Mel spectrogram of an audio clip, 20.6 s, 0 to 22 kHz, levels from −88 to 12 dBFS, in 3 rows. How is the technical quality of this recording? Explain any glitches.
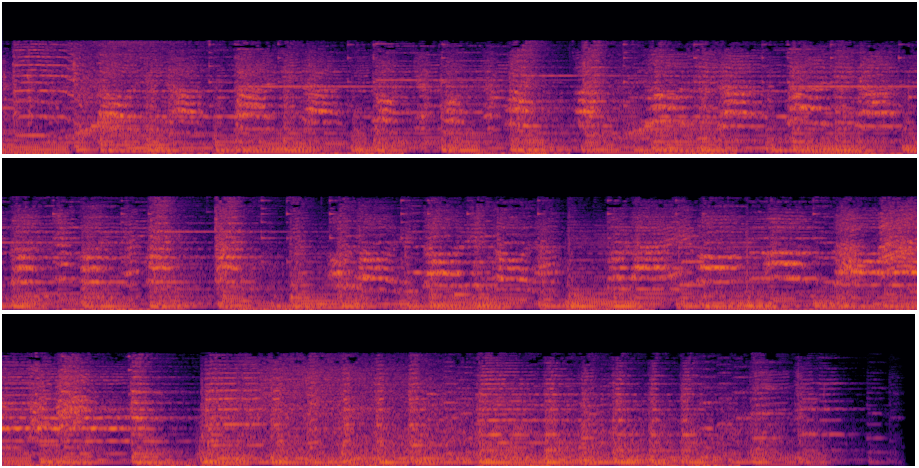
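Nothing here catches the ear as a glitch: there are no dropouts, clicks or sudden jumps anywhere in the recording.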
